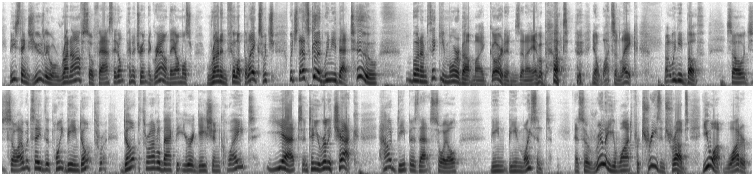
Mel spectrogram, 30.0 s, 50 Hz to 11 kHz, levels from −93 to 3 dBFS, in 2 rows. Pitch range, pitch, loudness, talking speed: 140-210 Hz, 175 Hz, -14 LUFS, 180 wpm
